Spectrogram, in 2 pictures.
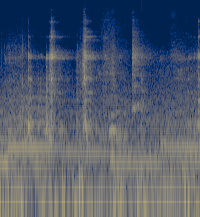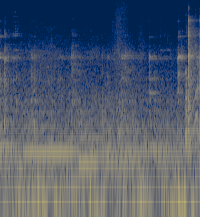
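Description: Iron dumbbells clinking, metal striking metal about five times at uneven intervals as they are lifted, over background music with low held notes.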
